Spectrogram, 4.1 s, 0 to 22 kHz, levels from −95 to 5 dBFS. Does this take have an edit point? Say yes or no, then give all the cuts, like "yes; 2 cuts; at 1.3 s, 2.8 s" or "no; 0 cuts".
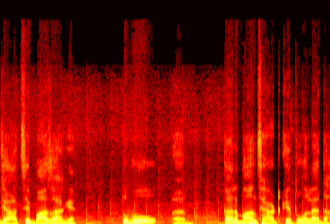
no; 0 cuts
